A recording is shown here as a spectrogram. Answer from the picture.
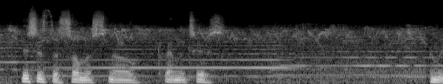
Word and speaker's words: Clematis: Our garden club has been having a discussion about if it's Clematis or Clematis. And in the Midwest, it has been Clematis forever. So we've started, the correct pronunciation is Clematis.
